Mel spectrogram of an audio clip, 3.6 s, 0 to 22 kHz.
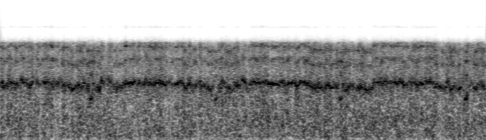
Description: Emergency Alert System (SAME) tones, heard as harsh buzzing bursts. It is heard from 0.4 to 3.0 s.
